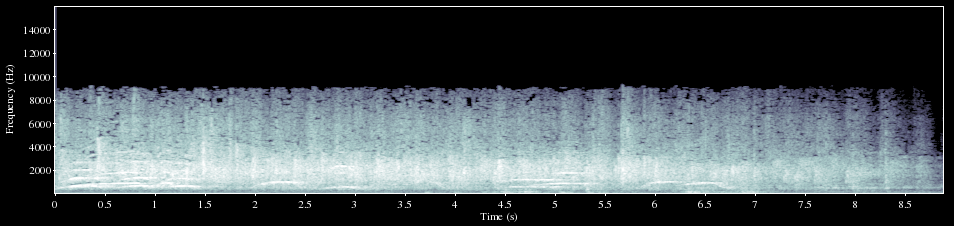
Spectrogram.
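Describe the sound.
Church audience applause welcomes a speaker to give his first sermon at a church in Denver: dense, sustained clapping for about nine seconds, with voices calling out over it, easing slightly toward the close.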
